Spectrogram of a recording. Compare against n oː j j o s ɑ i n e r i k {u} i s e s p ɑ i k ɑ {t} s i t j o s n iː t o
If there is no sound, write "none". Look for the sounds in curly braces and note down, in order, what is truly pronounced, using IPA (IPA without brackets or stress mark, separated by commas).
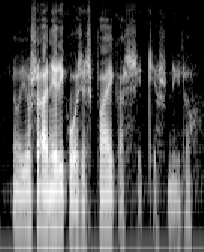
o, s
